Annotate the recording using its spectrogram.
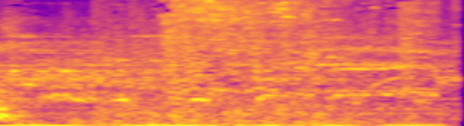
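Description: Window glass shattering as it is struck with a skateboard, a crash of breaking glass about a second in, over a low, steady music bed.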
